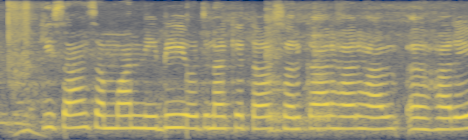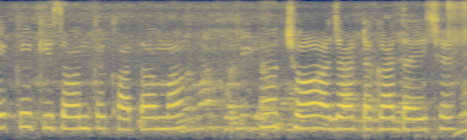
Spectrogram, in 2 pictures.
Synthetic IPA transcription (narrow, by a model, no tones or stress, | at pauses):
kisansəmːanːid̪ʱijod͡ʒnaket̪əsəɾkaɾɦəɾɦalɦəɾekːisankekʰat̪ame | t͡ʃʰɔɦəd͡ʒaɾʈəkad̪ɛjt͡ʃʰɛ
